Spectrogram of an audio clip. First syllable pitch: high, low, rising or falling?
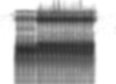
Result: low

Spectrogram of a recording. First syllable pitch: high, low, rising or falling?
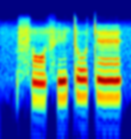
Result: low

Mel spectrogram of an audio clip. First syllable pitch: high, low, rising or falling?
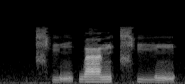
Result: low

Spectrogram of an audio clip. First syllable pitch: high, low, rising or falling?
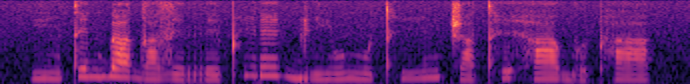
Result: low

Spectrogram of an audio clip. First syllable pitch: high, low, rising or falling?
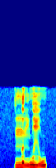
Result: low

